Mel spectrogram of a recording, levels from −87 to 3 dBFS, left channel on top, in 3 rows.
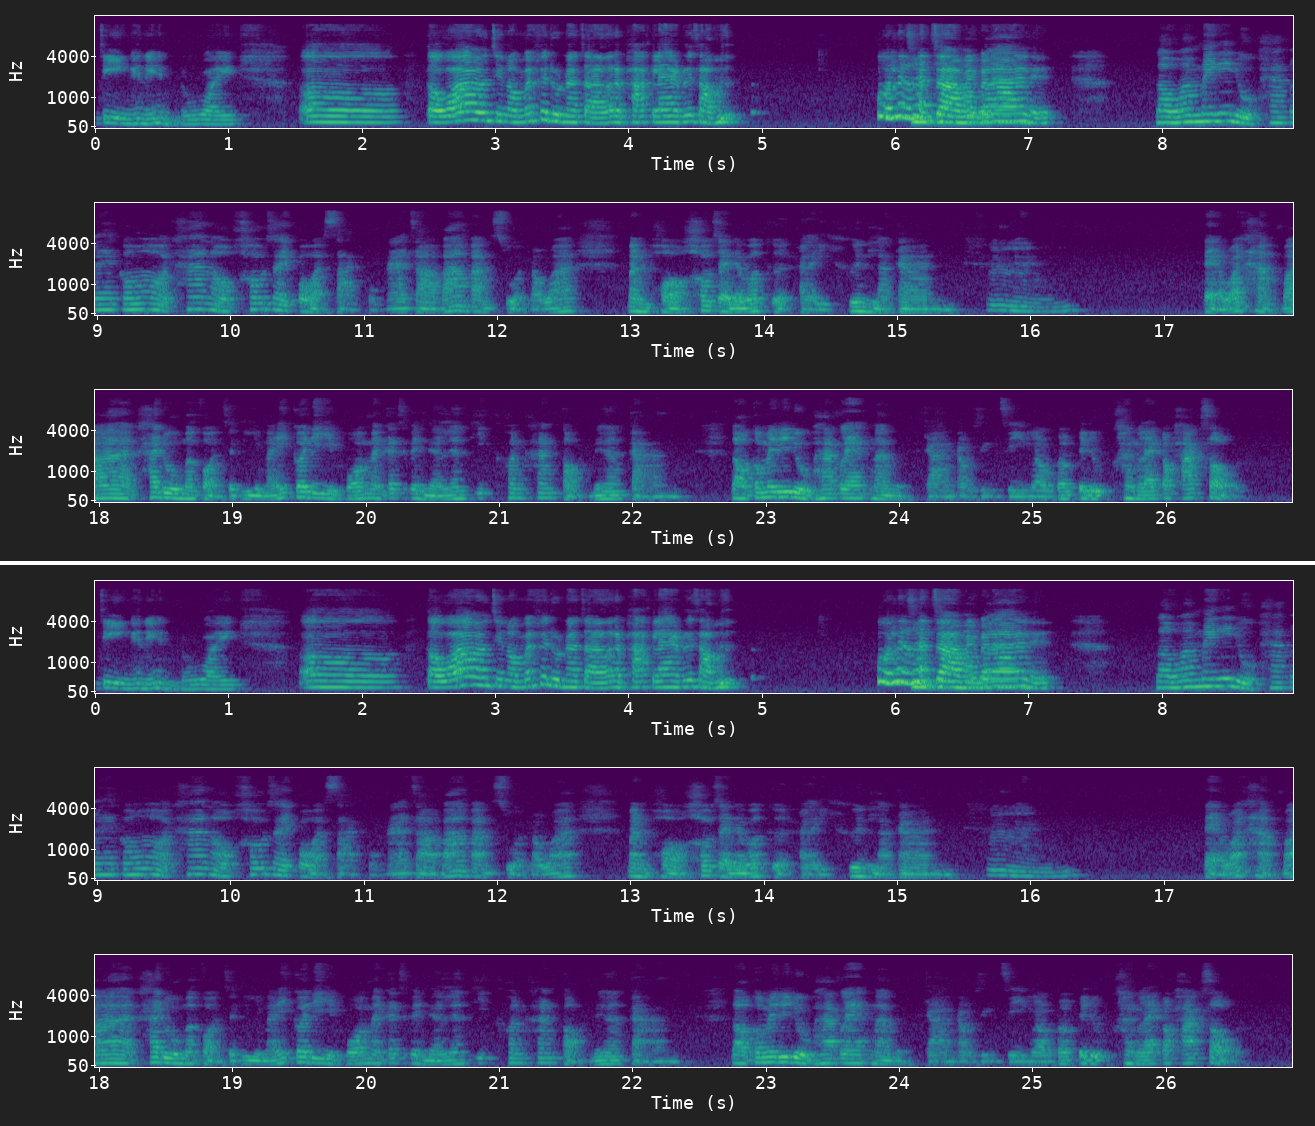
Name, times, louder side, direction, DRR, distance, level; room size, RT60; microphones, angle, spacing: voice 1, 0.0-4.8 5.9-7.1 15.7-16.3, left 1 dB, 10° left, 1.0 m, -27 dB
voice 2, 6.1-7.0 8.0-15.4 17.3-26.5, left 2 dB, 30° left, 0.7 m, -31 dB
4.7 x 2.7 x 2.5 m
head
